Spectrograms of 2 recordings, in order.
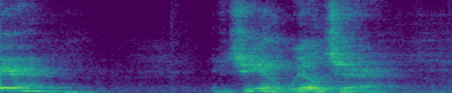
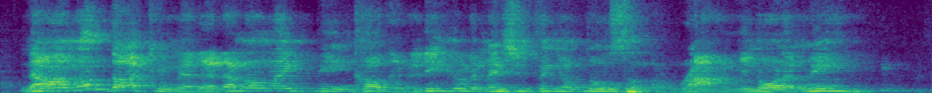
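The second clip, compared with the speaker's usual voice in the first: put-on Sanchez Mexican accent; 3 semitones higher than usual. Comic playing alter ego Sanchez, a mock Mexican accent. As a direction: slip into a hammed-up Mexican accent for the bit. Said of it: "and I talk like this".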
